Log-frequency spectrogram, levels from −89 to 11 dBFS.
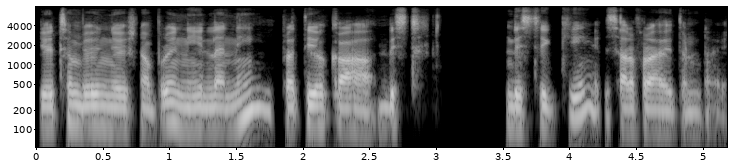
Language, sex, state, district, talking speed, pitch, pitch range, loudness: Telugu, male, Telangana, Nalgonda, 150 wpm, 115 Hz, 105-160 Hz, -17 LUFS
